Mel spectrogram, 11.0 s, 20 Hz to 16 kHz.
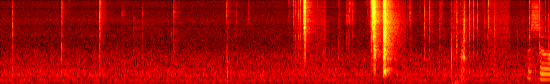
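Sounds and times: sticky tape ripping: 0:05.8 - 0:06.3, 0:07.3 - 0:08.1.

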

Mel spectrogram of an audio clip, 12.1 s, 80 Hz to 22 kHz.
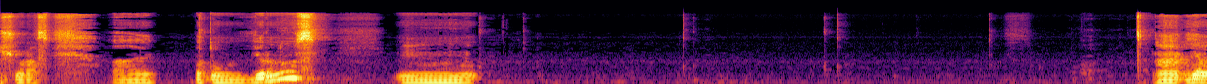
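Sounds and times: faint computer clicks: 0:06.8 - 0:07.2, 0:08.2 - 0:08.6.

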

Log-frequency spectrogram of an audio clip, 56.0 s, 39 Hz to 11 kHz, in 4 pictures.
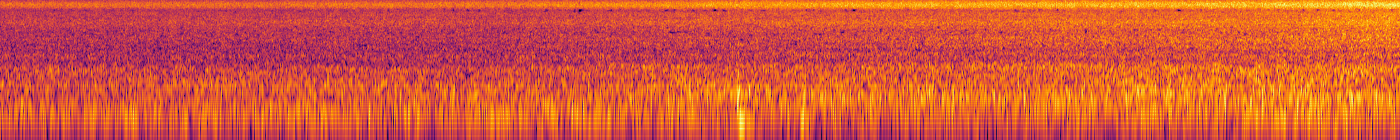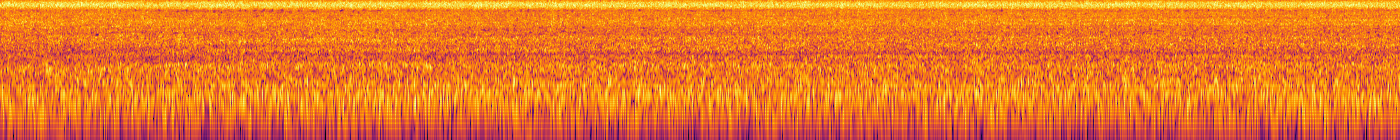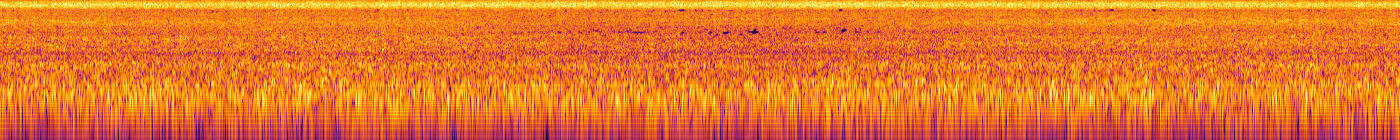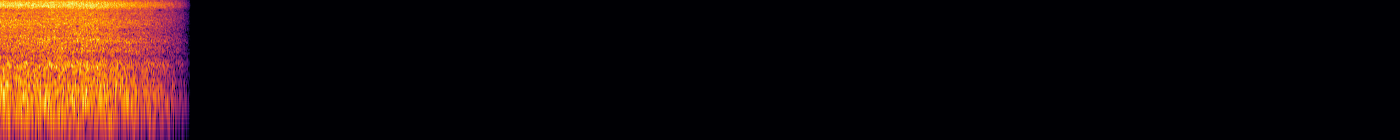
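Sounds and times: waterfall rushing into a pool: 0:00.0 - 0:43.9.

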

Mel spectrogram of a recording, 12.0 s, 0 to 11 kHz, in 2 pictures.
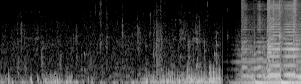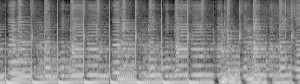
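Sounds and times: wind buffeting microphone: 0:00.0 - 0:04.5.

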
